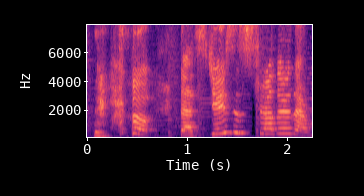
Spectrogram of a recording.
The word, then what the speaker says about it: Strother: we have jason jason strada did i say your last name right jason strother rhymes with brother okay there you go that's jason strother that rhymes with brother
